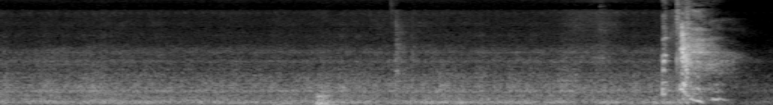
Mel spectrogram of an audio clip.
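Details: Sneezing challenge, sneezes induced by poking the nose with a stick, causing nasal burning and watery eyes: after steady room noise, one sharp forceful sneeze near the end.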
